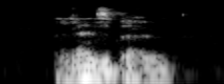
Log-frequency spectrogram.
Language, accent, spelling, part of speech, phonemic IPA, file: English, Southern England, lesbo, noun / adjective, /ˈlɛzbəʊ/, LL-Q1860 (eng)-lesbo.wav
- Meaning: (noun) A lesbian; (adjective) Lesbian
